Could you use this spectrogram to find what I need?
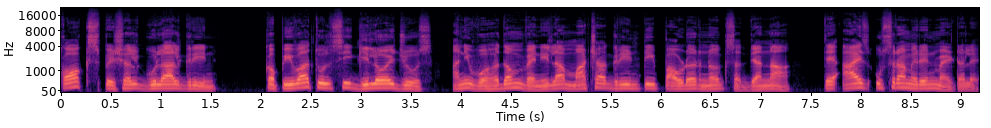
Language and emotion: Goan Konkani, neutral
